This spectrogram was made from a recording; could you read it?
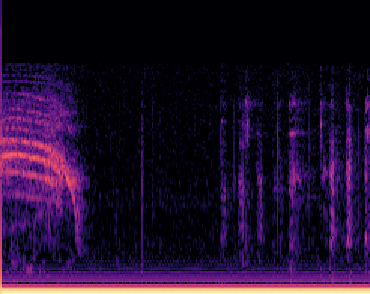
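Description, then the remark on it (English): A woman lets out a shrill, terrified scream on command during a film screen test, lasting about a second before breaking off, followed by quiet background with a few faint scattered clicks. “Now scream. No! Scream! No! Scream for your life!”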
